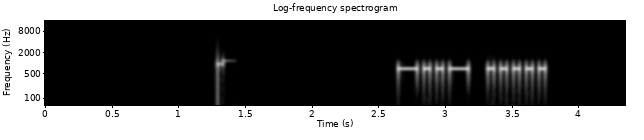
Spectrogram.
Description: Morse code, heard as a keyed tone, about 25 wpm, 700 Hz. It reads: X5
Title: Single-Letter Single-Number 25wpm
